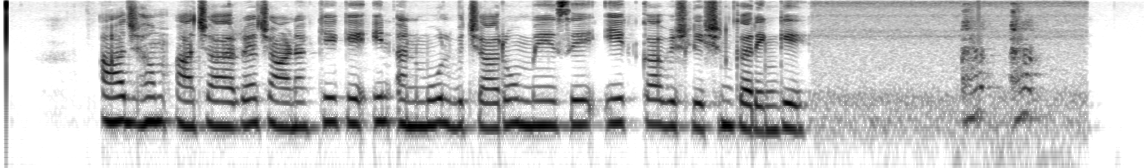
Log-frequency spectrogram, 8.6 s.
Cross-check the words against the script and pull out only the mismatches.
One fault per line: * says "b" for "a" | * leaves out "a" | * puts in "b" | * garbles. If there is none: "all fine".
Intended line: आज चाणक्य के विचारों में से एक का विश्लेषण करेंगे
* puts in "हम आचार्य"
* puts in "इन अनमोल"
